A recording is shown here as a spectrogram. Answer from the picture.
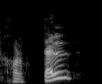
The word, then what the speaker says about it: Jortdel: Y sin embargo me crucé con el invitado de hoy, que en Twitter es, a ver si esta vez lo digo bien, Hortel, ¿no? – Muy bien.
